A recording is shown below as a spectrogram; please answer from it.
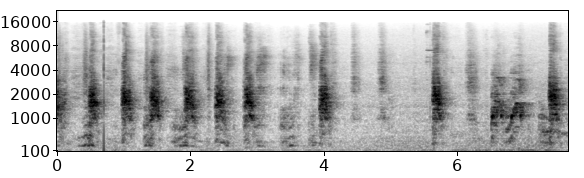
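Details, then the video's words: A Pomeranian barking at a video of a dog on TV gives a run of sharp, high yapping barks in quick, uneven bursts. "Pomeranian barking at dog on tv"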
